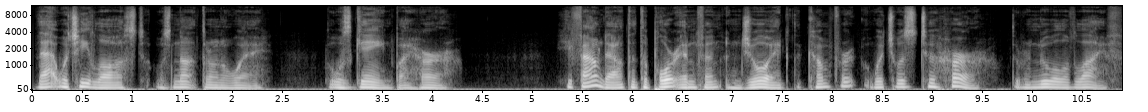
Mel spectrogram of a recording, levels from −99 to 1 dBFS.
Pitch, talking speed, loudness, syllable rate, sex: 110 Hz, 170 wpm, -20 LUFS, 4.3 syllables/s, male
